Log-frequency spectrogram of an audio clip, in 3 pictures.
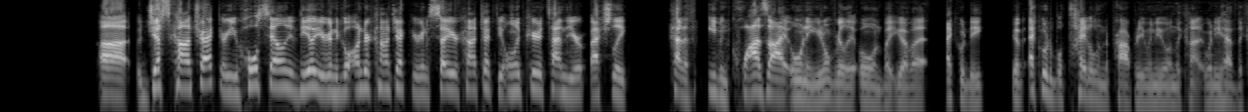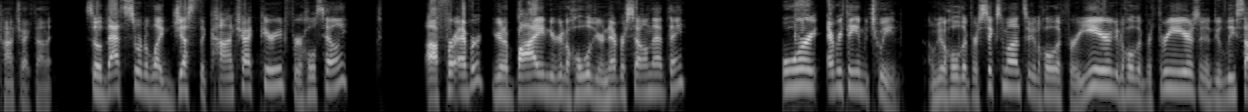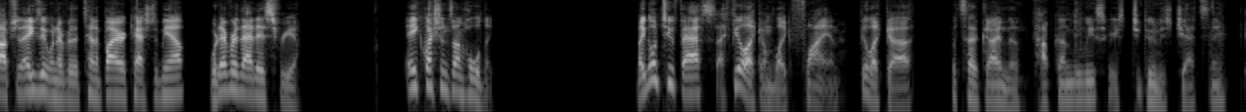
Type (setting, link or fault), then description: setting, live audience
